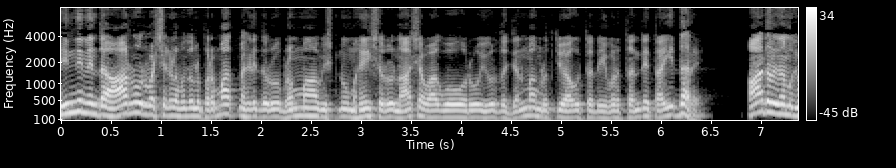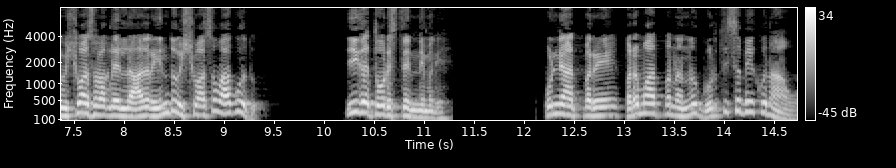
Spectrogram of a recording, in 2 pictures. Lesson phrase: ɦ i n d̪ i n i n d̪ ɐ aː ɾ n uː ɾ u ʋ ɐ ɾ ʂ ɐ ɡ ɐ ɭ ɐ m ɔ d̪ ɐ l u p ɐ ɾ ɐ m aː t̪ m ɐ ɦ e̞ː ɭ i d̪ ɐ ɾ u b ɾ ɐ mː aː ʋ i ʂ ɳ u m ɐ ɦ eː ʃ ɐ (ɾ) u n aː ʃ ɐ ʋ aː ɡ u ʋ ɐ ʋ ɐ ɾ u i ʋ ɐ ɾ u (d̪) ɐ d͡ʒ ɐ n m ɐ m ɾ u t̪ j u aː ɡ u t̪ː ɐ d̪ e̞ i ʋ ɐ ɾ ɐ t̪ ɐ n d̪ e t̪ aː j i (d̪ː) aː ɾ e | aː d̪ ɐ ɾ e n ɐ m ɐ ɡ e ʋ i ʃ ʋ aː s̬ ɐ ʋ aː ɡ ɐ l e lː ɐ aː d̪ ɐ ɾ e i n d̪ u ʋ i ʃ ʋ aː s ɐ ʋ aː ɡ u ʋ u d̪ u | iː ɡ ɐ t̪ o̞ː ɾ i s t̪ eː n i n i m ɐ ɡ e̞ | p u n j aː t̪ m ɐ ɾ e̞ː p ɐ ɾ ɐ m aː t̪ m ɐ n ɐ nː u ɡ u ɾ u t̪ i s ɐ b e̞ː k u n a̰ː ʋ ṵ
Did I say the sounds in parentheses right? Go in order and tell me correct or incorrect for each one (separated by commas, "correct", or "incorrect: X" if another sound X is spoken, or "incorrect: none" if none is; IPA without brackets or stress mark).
correct, correct, correct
